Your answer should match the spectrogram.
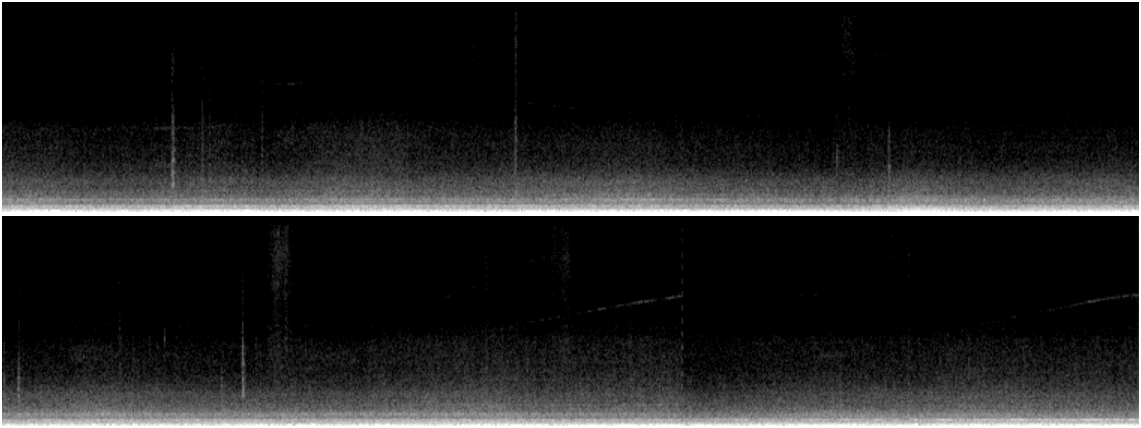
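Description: Engine and road noise heard from inside a moving vehicle's cab at freeway speed: a steady low drone with a faint steady hum above it.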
